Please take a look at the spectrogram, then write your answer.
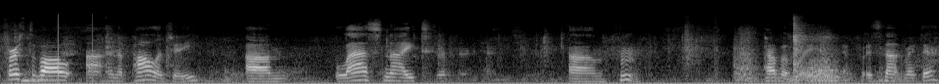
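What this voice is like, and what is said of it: Weak voice. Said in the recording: “My voice is a little bit weak”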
